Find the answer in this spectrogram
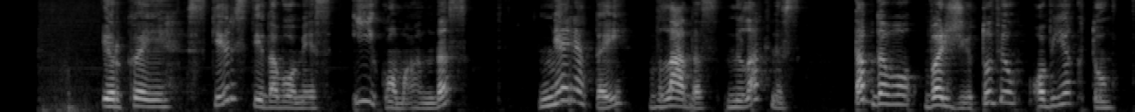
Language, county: Lithuanian, Vilnius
